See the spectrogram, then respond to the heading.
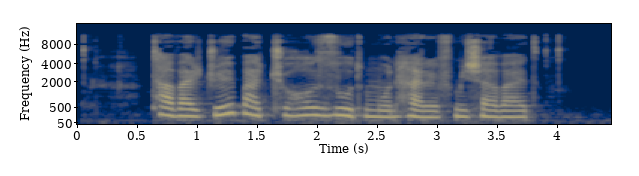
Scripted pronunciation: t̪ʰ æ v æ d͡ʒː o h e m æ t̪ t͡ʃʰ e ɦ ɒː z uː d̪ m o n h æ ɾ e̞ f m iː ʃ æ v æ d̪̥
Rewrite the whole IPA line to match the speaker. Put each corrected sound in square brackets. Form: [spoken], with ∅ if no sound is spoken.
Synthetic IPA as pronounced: t̪ʰ æ v æ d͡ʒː o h e [b] æ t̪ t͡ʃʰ e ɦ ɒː z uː d̪ m o n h æ ɾ e̞ f m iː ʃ æ v æ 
